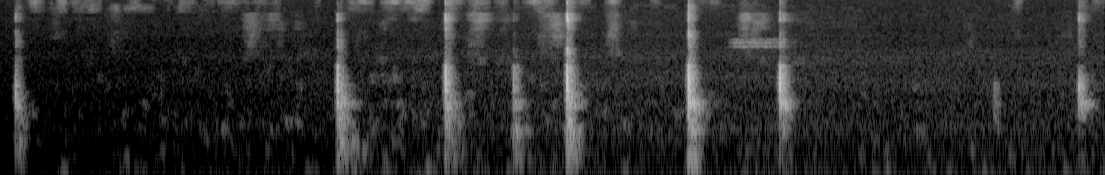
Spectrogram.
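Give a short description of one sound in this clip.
A marker squeaks and scratches on a whiteboard.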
